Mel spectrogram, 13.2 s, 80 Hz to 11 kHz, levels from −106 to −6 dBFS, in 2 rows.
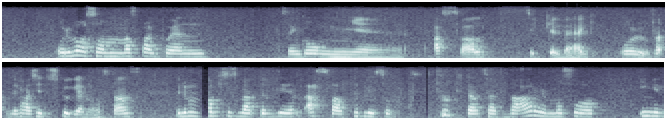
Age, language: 30-49, Swedish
